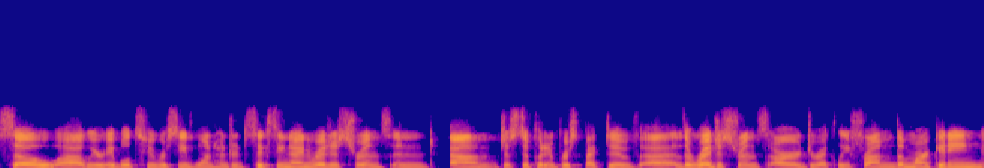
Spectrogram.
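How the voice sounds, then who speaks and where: Here a woman speaks at a fairly low pitch. Her pace is fairly quick, with ordinary pitch variation. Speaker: marketing presenter. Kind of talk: business presentation on a video call. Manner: fast.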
